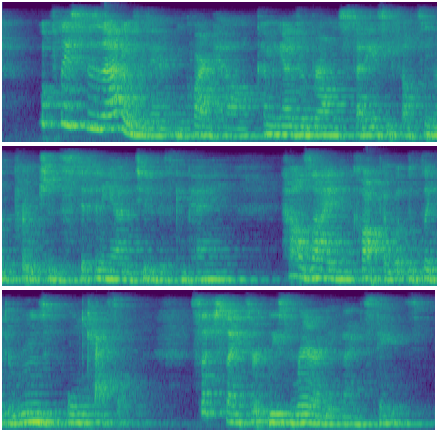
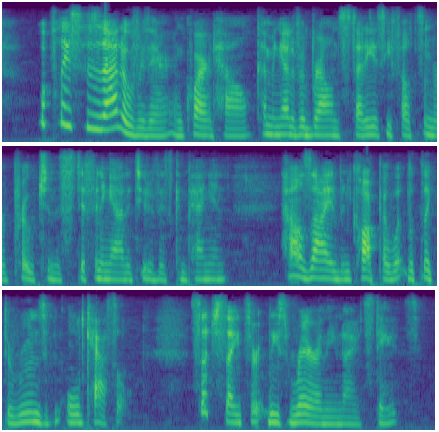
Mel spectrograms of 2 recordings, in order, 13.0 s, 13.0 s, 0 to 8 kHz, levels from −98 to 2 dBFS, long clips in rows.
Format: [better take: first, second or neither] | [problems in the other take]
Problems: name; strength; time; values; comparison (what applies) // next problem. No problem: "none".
second | room echo; dies away in 1.1 s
